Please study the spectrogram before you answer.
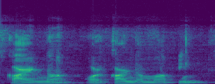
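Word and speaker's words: Karnaugh: of karna mapping so that is pronounced as karna so in karna map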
